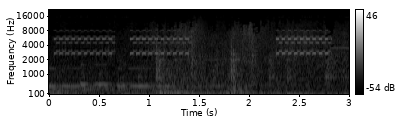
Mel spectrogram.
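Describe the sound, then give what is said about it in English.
A telephone rings in repeated electronic bursts with short gaps between them, clear, over a low background rumble; it is the phone call that Broyles receives. “Now, the phone call that Broyles gets is that the, I've already forgotten his name.”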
